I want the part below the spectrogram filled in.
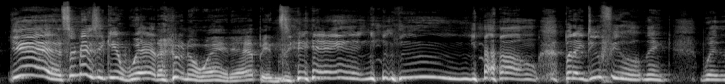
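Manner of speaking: a bubbly character laughing through the lines; high excitable character voice. Acted.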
